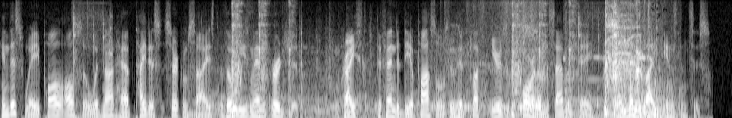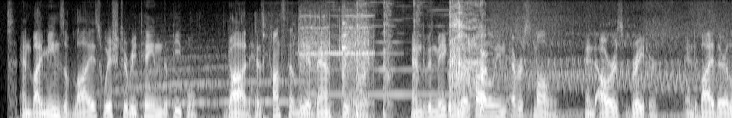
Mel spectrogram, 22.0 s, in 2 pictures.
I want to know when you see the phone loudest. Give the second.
16 s.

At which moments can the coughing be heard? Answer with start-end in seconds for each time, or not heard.
3.5-4.4, 7.7-9.7, 16.3-18.3.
